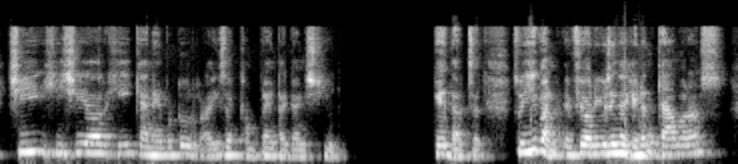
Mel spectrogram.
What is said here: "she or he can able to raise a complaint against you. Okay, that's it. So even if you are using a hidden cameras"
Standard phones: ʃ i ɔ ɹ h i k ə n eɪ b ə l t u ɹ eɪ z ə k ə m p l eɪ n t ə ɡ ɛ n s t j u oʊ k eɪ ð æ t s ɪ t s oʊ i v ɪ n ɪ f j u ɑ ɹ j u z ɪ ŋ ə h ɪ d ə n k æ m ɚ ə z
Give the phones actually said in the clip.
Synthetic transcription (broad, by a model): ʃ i ɔ ɹ h i k ə n eɪ b ə l t u ɹ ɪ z ə k ə m p l eɪ n t ə ɡ ɛ n s t j u oʊ k eɪ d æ t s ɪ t s oʊ i v ɪ n ɪ f j u ɑ ɹ j u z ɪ ŋ ə h ɪ d ə n k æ m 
